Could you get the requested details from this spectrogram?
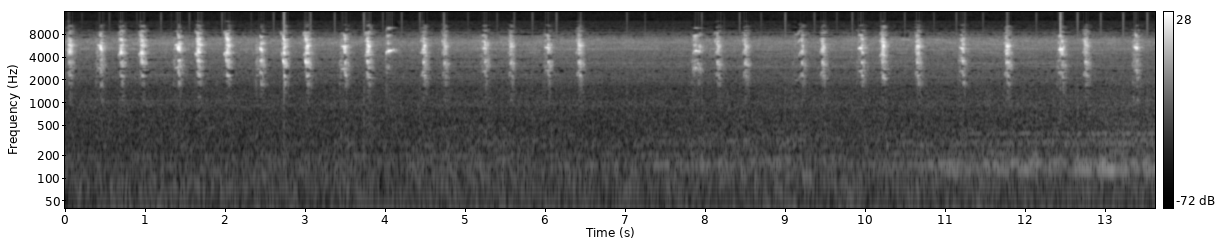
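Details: Peregrine falcon pair returning to the nest on a city building at early morning in November; a long run of short, sharp, high-pitched calls, roughly three or four per second, with low traffic rumble underneath.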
